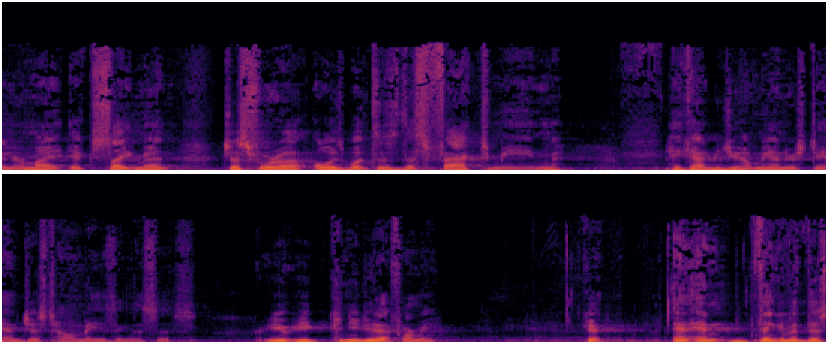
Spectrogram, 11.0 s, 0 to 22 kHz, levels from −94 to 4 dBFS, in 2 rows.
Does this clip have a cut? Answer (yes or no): yes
